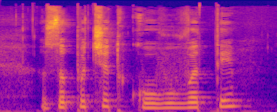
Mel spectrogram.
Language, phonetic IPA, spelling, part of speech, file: Ukrainian, [zɐpɔt͡ʃɐtˈkɔwʊʋɐte], започатковувати, verb, Uk-започатковувати.ogg
- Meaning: to initiate, to launch, to start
